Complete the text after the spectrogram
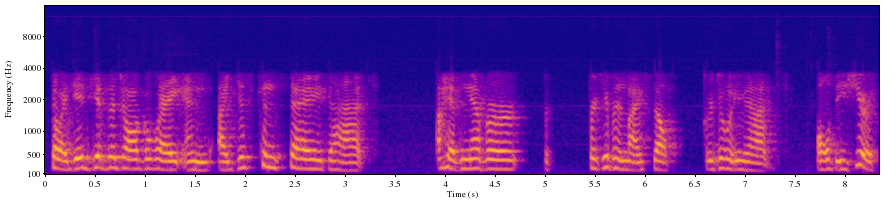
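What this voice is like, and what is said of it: Emotional, tearful voice. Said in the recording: “I'm sorry for getting emotional.”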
